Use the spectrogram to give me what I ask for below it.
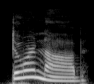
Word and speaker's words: doorknob: called ringing the doorbell door knob the K in doorknob is silent doormat if you describe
